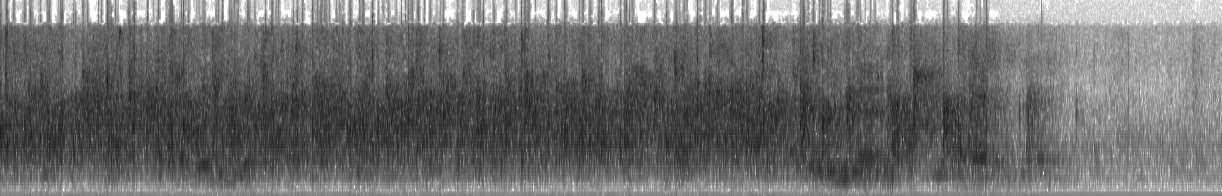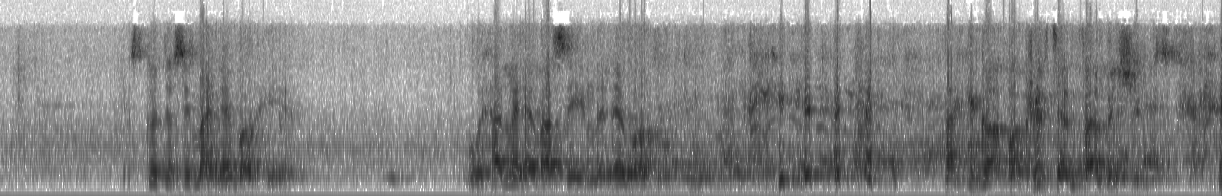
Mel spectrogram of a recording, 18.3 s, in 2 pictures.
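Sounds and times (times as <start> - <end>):
audience clapping: 0.0 - 8.2
speech: 10.5 - 11.6, 12.7 - 14.8, 16.2 - 18.2
laughter: 14.1 - 18.3.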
